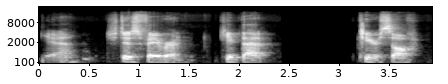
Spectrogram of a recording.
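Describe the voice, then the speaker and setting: Bright, forceful male tabletop player. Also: medium pitch, flat delivery, normal speed, creaky, low-quality recording. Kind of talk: casual improvised role-play chat.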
